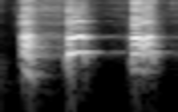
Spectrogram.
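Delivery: high, loud cackle; real high-pitched laugh at herself; burst of laughter. Real, not acted. Laughing at own story.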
